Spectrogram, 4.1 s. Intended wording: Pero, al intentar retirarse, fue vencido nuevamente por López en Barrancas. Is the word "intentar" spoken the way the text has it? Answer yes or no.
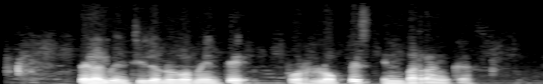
no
